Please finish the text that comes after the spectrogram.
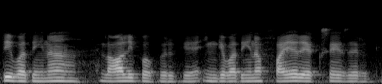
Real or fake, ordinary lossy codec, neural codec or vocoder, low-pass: real; none; none; 5.4 kHz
